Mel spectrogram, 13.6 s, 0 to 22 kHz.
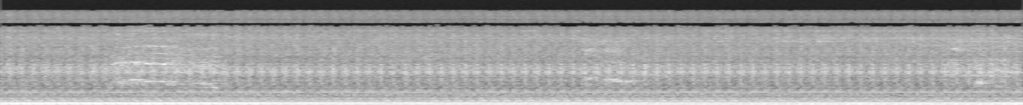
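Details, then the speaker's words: Nissan Urvan Estate ZD30 E25 diesel, smoky and shaking, vibrates under gentle accelerator, no check-engine light or fault codes: lumpy idle with an uneven shake, misfiring. "Ito ang issue niya is mausok at saka nangangatal ng konti. Nagv-vibrate pag ah dahan-dahan yung apak ng accelerator."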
